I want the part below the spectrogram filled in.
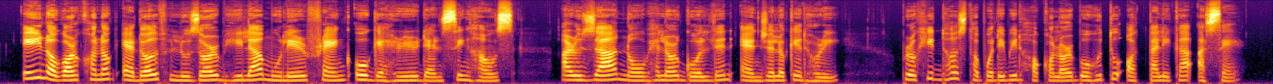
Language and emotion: Assamese, neutral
